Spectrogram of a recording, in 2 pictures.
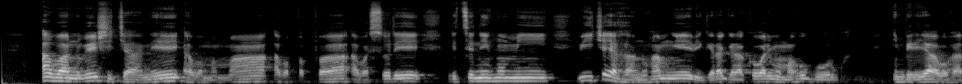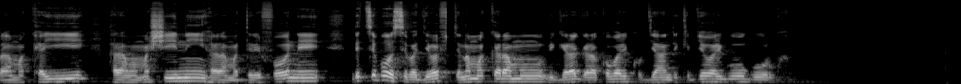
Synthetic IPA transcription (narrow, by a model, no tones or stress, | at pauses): aβaːn̥huβe̞ːnʃicaːne̞aβamamaːβapapaːβaso̞ɾe̞nde̞t͡se̞niŋ̥humiβiːt͡ʃajaɦaːn̥huɦamŋe̞βiɡaɾaɡaɾako̞βaɾimumahuɡuːɾɡwḁ | imbe̞ɾe̞jaːβo̞ɦaɾamakʰaji | haɾamamaʃiniɦaɾamate̞ɾe̞fo̞nende̞t͡se̞βo̞ːse̞βaɟieβafi̥te̞namakaɾamoβiɡaɾaɡaɾako̞βaɾikubɟaːndikibjaβaɾiɡuhuɡuːɾɡwḁ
